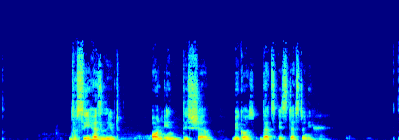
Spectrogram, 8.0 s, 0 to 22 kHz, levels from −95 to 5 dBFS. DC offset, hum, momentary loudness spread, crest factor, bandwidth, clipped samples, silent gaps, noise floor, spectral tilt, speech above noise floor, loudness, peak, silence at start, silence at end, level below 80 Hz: under 0.1%; none; 14 LU; 24 dB; 15.5 kHz; under 0.1%; none; under -90 dBFS; -4.5 dB/octave; over 59 dB; -32 LUFS; -10 dBFS; 1.4 s; 1.55 s; -72 dBFS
